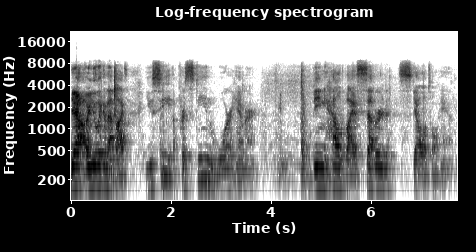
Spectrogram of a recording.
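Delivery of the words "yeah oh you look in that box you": usual speaking voice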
